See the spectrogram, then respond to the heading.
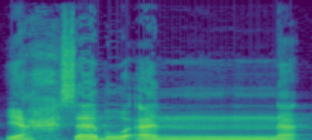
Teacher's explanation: I stretched the alif. You don't stretch it. You straight away do gunna.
